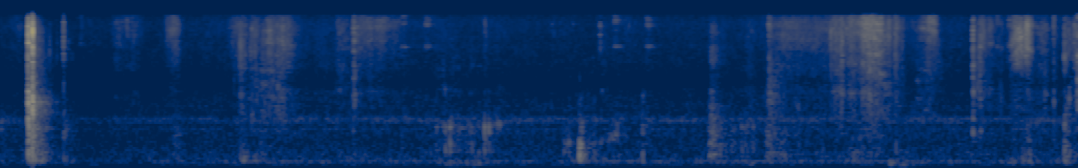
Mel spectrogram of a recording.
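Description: A glass cup clinks lightly on a table.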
